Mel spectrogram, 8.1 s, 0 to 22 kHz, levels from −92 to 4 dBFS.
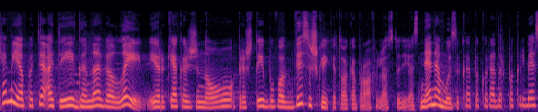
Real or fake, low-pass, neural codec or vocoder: real; 14.4 kHz; none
